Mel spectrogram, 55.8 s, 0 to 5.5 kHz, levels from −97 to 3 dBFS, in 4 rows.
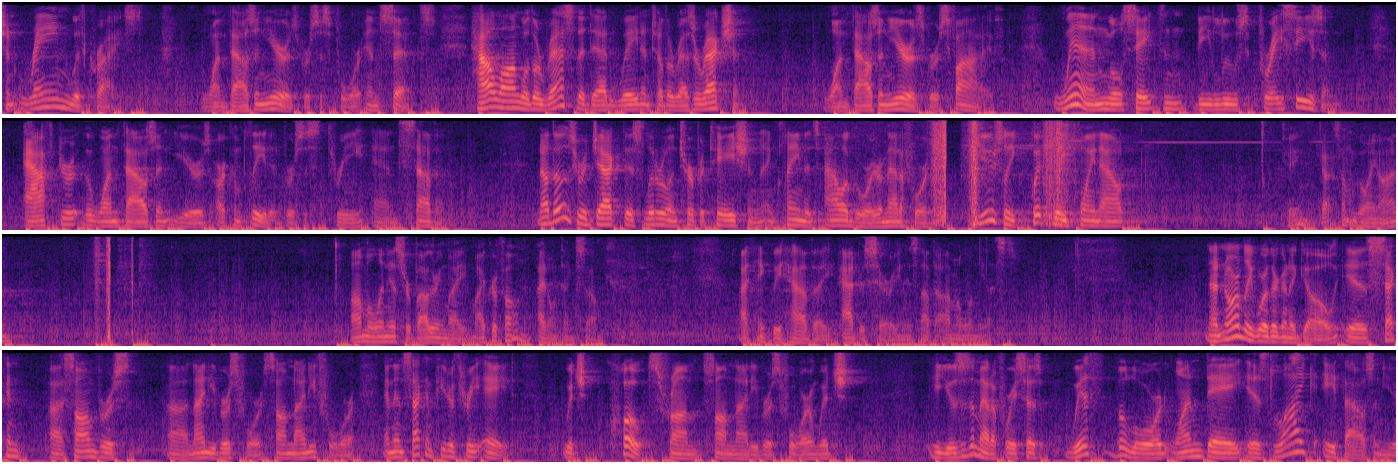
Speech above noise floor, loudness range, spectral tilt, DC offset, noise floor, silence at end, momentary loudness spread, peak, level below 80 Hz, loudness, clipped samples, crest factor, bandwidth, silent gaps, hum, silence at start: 21 dB; 9 LU; -6.5 dB/octave; under 0.1%; -53 dBFS; 0 s; 22 LU; -6 dBFS; -42 dBFS; -33 LUFS; under 0.1%; 26 dB; 5.2 kHz; none; none; 0 s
